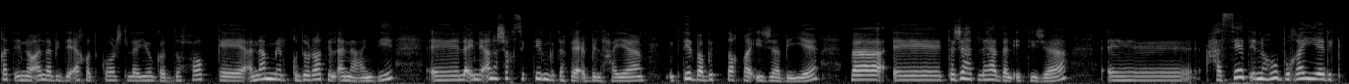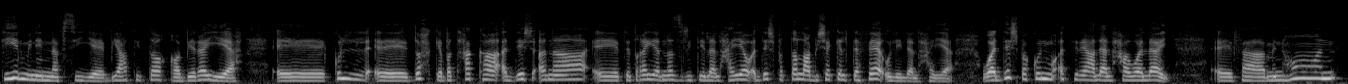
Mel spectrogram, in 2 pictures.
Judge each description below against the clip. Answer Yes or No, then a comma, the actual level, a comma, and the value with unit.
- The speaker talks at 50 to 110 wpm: No, average, 120 wpm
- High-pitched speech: Yes, high, 200 Hz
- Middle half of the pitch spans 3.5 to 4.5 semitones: Yes, average, 4.2 semitones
